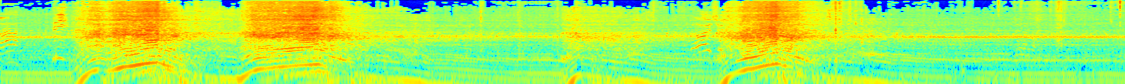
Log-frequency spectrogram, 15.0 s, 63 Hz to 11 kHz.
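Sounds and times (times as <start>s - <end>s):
snowmobile engine revving: 0.0s - 5.2s, 7.4s - 12.3s.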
